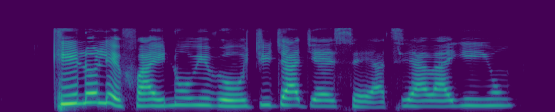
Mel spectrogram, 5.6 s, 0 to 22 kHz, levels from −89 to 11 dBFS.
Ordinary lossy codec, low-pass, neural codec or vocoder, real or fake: none; none; none; real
